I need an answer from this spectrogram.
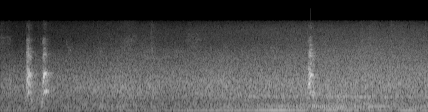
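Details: A garden outing with three Pekingese puppies aged three months. Two quick, bright yips sound in fast succession, followed by a long pause and a single yip later. A constant low hum runs underneath.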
